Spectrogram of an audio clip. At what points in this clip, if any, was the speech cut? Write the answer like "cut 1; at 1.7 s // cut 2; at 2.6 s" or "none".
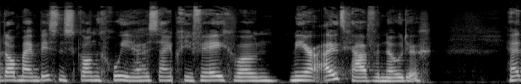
cut 1; at 1.7 s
